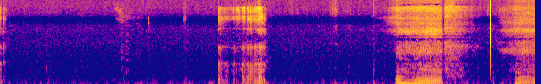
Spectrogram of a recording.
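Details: A dog, tired from running, sleeps on a bed: intermittent rumbling, snorting snores on inhalation a few seconds apart in a quiet room; snoring.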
